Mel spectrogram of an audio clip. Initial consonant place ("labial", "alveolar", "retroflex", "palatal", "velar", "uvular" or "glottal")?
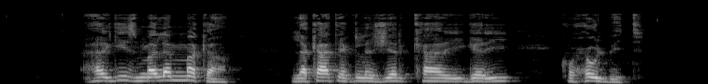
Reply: glottal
